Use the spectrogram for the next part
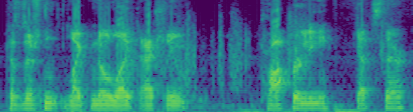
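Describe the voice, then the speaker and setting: A male game master narrating a tabletop scene, halting and restarting as he goes. His voice has an ordinary middle pitch and a casual, unscripted delivery. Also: fairly even intonation, a bit bright, a little hiss or hum. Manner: halting, full of fillers and restarts.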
